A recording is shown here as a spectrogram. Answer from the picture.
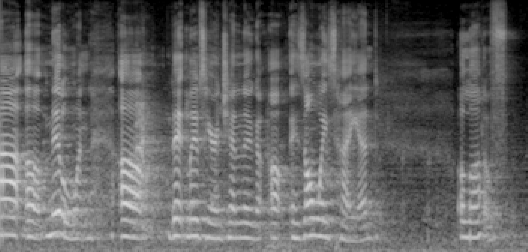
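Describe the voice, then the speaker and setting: Against noticeable background noise, a woman with a Southern US accent and fairly high pitch speaks at a fairly slow pace with fairly even intonation. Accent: Southern American. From Southern United States. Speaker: stand-up comedian. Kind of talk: stand-up comedy set.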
